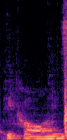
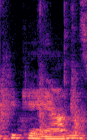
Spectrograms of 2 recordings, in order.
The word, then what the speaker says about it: pecan: way you want to in the South it's pronounced different we call it pecans up here they call them pecans down there so um but they're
